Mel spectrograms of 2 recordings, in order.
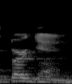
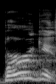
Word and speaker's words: Bergen: We're here at Bergen House. Did I say that right? It's Bergen. Bergen. See, Soft G.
